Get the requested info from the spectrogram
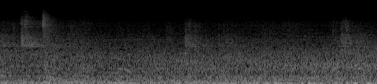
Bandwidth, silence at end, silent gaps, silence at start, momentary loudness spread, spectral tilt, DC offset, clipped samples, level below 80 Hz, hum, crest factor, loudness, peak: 16.5 kHz; 0 s; none; 0 s; 3 LU; -4.5 dB/octave; under 0.1%; under 0.1%; -42 dBFS; none; 14 dB; -37 LUFS; -22 dBFS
